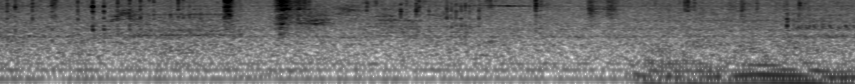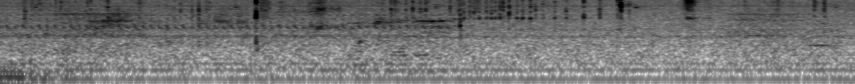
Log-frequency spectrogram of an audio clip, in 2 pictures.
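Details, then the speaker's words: A sleeping pet dog gives one low, rumbling snore, under light tapping and paper-handling noise; dog snoring. "Alors, vous entendez ronfler ? C'est pas mon chéri qui ronfle hein, c'est mon chien."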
